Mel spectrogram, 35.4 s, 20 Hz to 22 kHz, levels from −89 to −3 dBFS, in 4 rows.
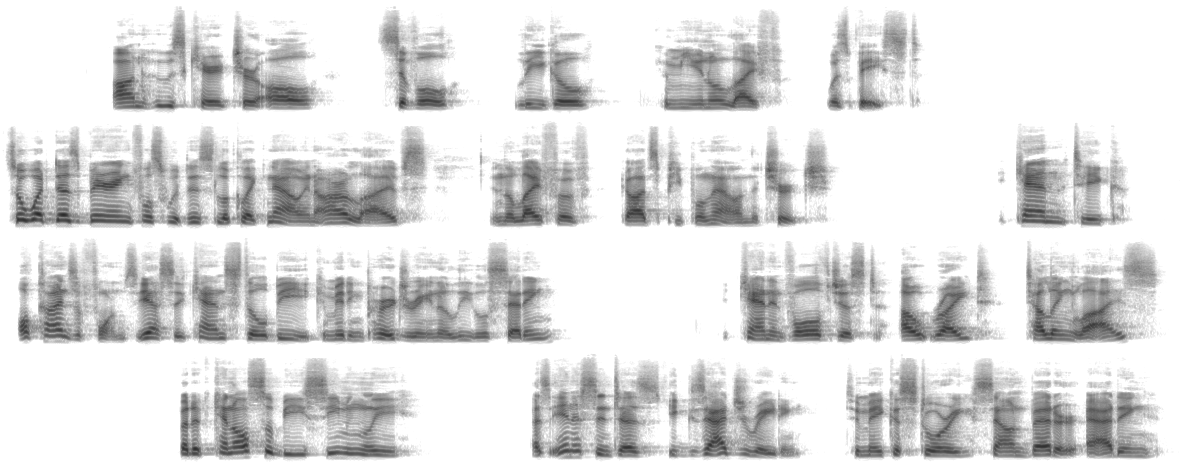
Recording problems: thin; very; fading below 300 Hz

